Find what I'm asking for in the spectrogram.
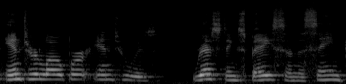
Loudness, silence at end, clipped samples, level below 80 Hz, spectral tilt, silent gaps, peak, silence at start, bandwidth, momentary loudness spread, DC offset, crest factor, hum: -39 LUFS; 0 s; under 0.1%; -76 dBFS; -4 dB/octave; none; -22 dBFS; 0 s; over 20 kHz; 10 LU; under 0.1%; 18 dB; none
